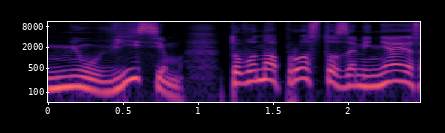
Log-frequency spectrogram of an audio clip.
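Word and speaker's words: μ: Ось ця хитра грецька буква Мю, яка читається як мю - це мікрофаради.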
